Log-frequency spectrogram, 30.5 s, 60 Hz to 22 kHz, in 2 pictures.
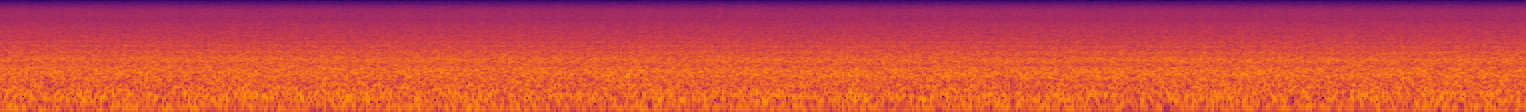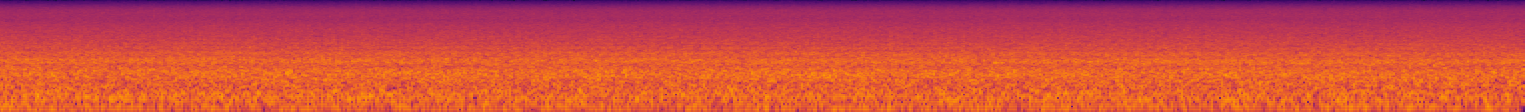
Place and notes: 南山溪, 仁愛鄉南豐村, Nantou County - Streams and waterfalls
Waterfalls facing far away
Zoom H2n MS+XY +Sptial Audio
Nantou County, Taiwan, 13 December 2016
